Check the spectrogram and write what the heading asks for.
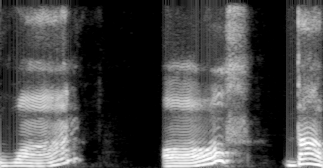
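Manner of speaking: ONE, OF, THE each held apart by pauses; word-by-word dictation. Shown as a demonstration. Dictates words while placing them.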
